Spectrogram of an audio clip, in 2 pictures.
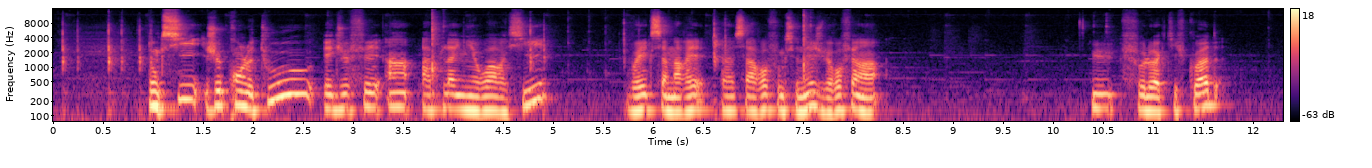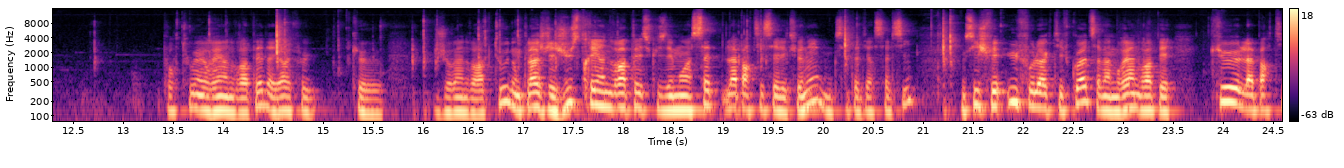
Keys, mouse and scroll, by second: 0.3 scroll up 1, 0.4 Tab, 1.4-3.0 scroll down 1, 4.2 click, 5.0 Tab, 5.4-6.0 scroll up 1, 6.0 a, 10.8 u, 13.0 a, 13.8 scroll down 1, 14.1 a, 15.4 middle click, 16.3 alt+a, 16.9 ctrl+z, 19.5 alt+a, 20.5 l, 22.7 u, 24.1 scroll down 1, 24.3 middle click.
